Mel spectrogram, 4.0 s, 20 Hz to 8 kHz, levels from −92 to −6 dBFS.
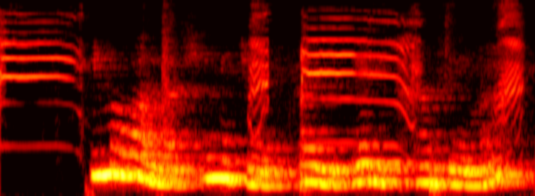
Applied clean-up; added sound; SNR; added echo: none; Meow; 20 dB; reverberation time 1.0 s.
